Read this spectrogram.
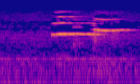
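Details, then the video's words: Linnet × canary hybrid giving a "queja" (complaint) call: one clear, drawn-out whistled note stepping up in pitch halfway through, with faint low background hum. "Quejas del mixto pardillo"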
